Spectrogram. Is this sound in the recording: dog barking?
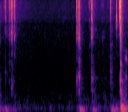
no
